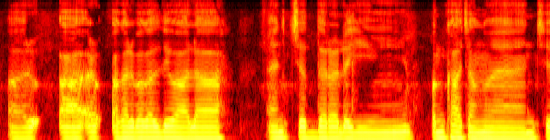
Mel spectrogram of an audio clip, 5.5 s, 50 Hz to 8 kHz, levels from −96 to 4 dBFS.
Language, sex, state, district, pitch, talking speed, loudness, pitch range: Kumaoni, male, Uttarakhand, Tehri Garhwal, 115 Hz, 110 wpm, -16 LUFS, 115-120 Hz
